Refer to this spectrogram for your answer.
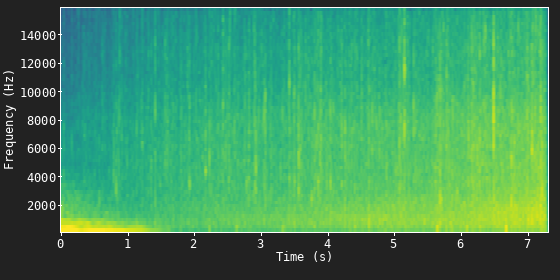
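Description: Steady rain pours down with a dense, hissing patter and scattered sharper drops, following a brief low tonal hum at the start that fades out. No one speaks.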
